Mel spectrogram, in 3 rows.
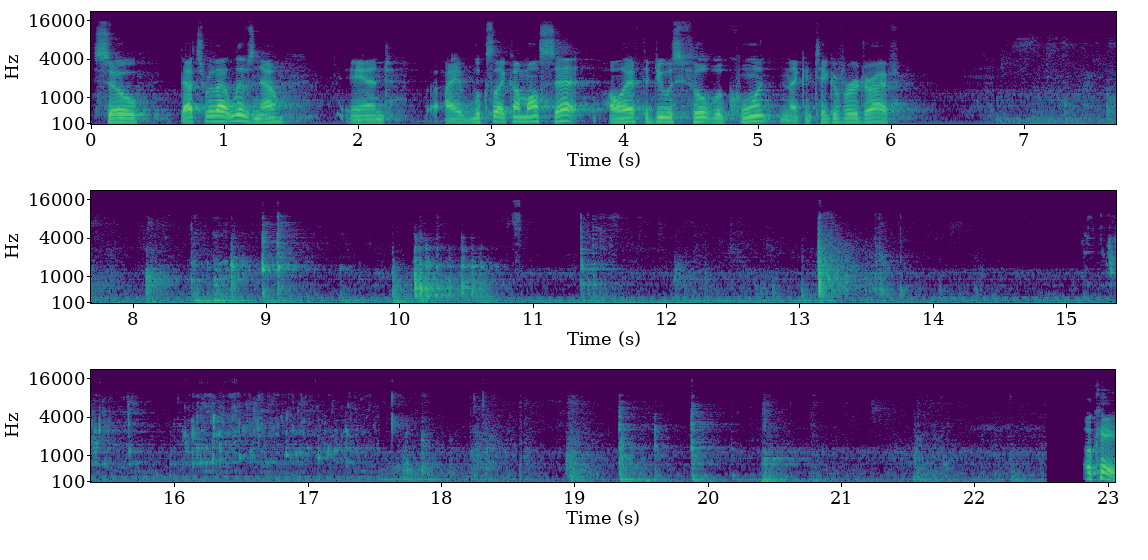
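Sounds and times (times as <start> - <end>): steady low hum: 6.1 - 19.3
coolant pouring through funnel: 15.0 - 17.7.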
